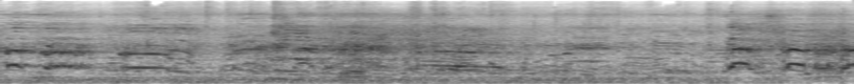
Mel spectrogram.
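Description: Roosters crowing repeatedly at a chicken market in Baliuag, Bulacan, amid a busy, noisy crowd, with voices chattering nearby and overlapping calls.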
